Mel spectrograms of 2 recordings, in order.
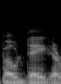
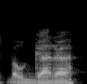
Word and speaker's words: bodega: Uh, Yesterday out there, can't even pronounce, in a speech to Hispanics, can't even pronounce the word bodega right. What you pronounce it as bogutta, something like that.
